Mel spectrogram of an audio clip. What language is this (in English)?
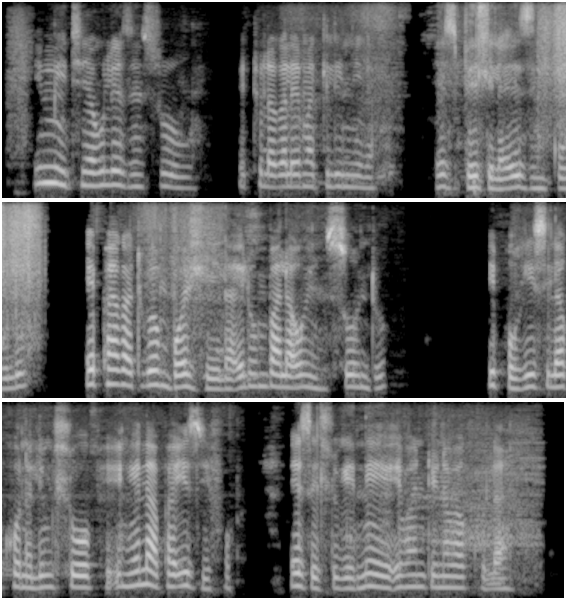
North Ndebele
